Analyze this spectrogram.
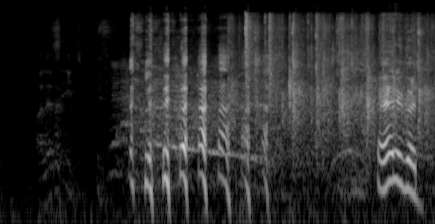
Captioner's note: audience applause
